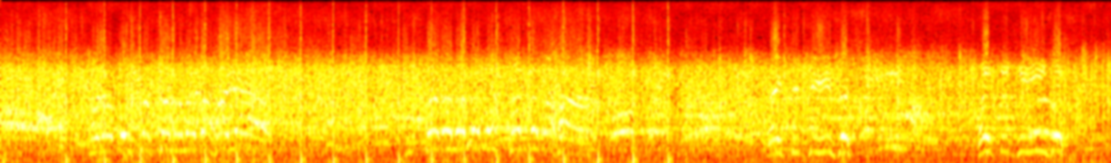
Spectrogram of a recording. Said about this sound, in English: Let's give the Lord a good hand clap of praise.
